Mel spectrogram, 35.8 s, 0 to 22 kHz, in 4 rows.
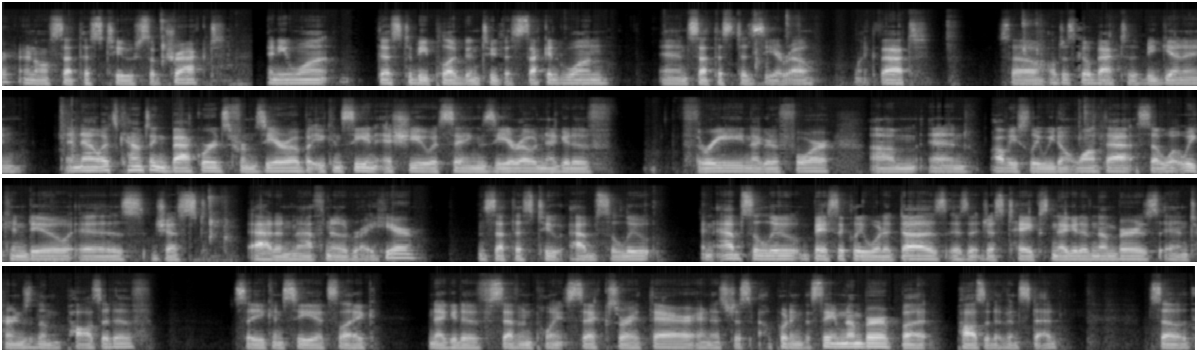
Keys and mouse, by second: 0.8 click, 0.8 middle click, 0.8 right click, 1.2-1.6 drag, 1.2-1.6 middle drag, 1.2-1.6 right drag, 7.7 shift+Left, 9.2-12.0 middle drag, 9.4 space, 17.1 space, 18.1-35.8 drag, 19.6 shift+d.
